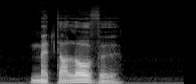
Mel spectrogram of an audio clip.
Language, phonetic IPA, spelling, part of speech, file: Polish, [ˌmɛtaˈlɔvɨ], metalowy, adjective, Pl-metalowy.ogg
